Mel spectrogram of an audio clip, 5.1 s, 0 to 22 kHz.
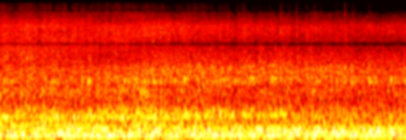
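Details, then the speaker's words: Warm 5.3L gen 3 LM7 LS V8 at 192 degrees with a big cam (228/230 at .050, .585 lift, 112 LSA) and new O2 sensors, on a base tune; deep, loping idle with a rumbling exhaust chop. Normal big-cam idle. "i just love that how these camshafts sound so good"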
